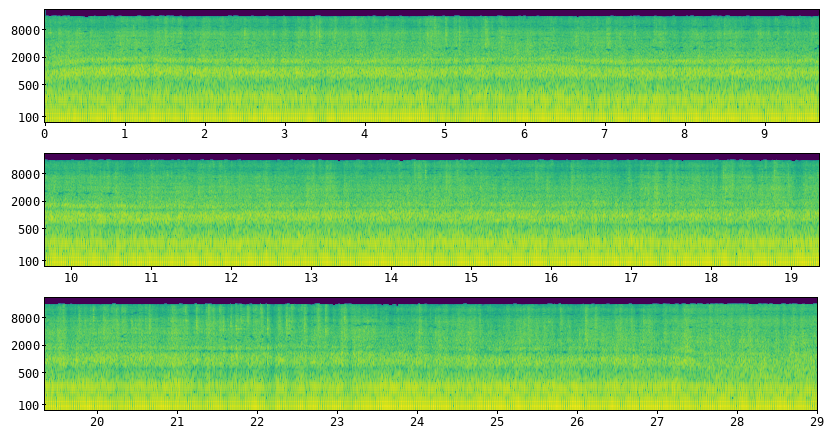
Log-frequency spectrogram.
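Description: Four-fan thresher running steadily, a loud continuous mechanical whir over a steady low engine hum. The higher whir shifts a little in pitch and fades out shortly before the end while the low hum carries on.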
